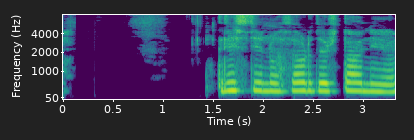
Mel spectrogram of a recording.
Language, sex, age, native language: Icelandic, male, 8, Icelandic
